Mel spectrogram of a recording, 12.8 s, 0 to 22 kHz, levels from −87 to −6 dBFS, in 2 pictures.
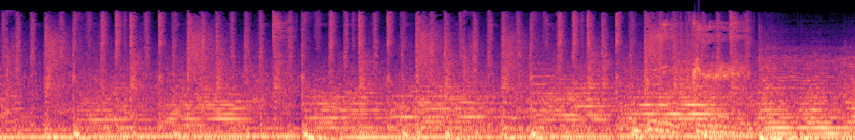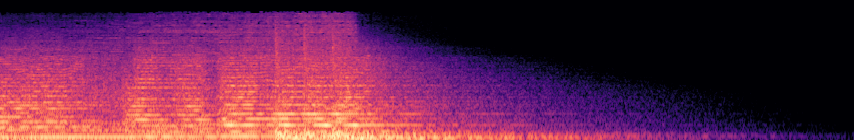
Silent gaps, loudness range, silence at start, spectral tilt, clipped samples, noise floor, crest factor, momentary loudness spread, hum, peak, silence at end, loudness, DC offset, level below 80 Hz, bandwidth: none; 4 LU; 0 s; -5 dB/octave; under 0.1%; -71 dBFS; 16 dB; 8 LU; none; 0 dBFS; 2.05 s; -16 LUFS; under 0.1%; -20 dBFS; 17 kHz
